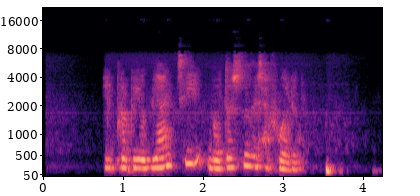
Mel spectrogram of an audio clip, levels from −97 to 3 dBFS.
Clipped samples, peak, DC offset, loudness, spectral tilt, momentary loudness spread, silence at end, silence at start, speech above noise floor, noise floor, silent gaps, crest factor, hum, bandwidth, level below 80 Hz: under 0.1%; -6 dBFS; under 0.1%; -21 LUFS; -7 dB/octave; 8 LU; 0.5 s; 0.75 s; 45 dB; -65 dBFS; none; 16 dB; none; 7.4 kHz; -66 dBFS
